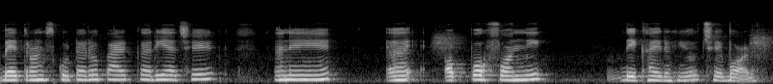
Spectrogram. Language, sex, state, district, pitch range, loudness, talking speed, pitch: Gujarati, female, Gujarat, Valsad, 200-220 Hz, -17 LUFS, 115 wpm, 210 Hz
